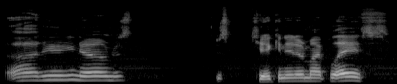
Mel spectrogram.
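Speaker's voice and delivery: a casual "just hanging out" reply; laid-back slacker. Acted. Casual phone reply acted out.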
